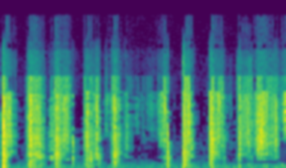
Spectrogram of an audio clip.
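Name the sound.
shuffling tarot cards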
